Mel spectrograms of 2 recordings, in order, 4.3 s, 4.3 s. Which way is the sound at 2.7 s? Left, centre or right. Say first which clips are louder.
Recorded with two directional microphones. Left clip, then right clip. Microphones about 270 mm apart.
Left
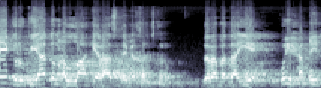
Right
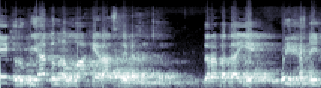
Left 2 dB; left.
